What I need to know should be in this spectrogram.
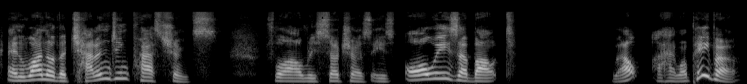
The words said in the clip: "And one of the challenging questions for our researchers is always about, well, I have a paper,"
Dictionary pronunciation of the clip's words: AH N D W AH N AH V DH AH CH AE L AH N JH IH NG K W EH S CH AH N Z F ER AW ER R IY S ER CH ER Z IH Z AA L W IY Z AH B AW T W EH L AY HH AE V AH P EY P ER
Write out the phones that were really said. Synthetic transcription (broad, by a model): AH N W AH N AH V DH AH CH AE L AH N JH IH NG K W EH S CH AH N Z F ER AW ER R IY S ER CH ER Z IH Z AA L W IY Z AH B AW T W EH L AY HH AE V AH P EY P ER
